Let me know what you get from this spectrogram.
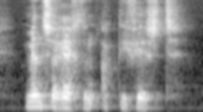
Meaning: human rights activist
- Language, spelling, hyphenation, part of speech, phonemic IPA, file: Dutch, mensenrechtenactivist, men‧sen‧rech‧ten‧ac‧ti‧vist, noun, /ˈmɛn.sə(n).rɛx.tə(n).ɑk.tiˌvɪst/, Nl-mensenrechtenactivist.ogg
